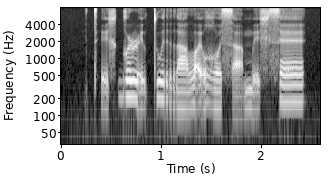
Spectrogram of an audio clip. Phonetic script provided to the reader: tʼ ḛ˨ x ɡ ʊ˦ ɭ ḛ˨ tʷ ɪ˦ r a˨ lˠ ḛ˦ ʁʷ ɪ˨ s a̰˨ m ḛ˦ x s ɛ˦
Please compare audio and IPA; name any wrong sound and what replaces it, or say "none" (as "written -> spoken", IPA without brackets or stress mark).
none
